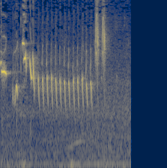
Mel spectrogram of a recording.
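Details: Russian nightingale (thrush nightingale) song phrase: a brief high whistle leads into an even, fast rattle of roughly fifteen knocking pulses, ending in two shrill high notes before silence.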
